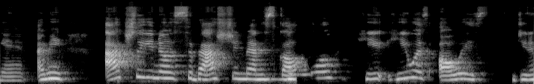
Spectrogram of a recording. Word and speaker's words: Maniscalco: I can't pronounce that. Maniscalco? Maniscalco. It's like Italian.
